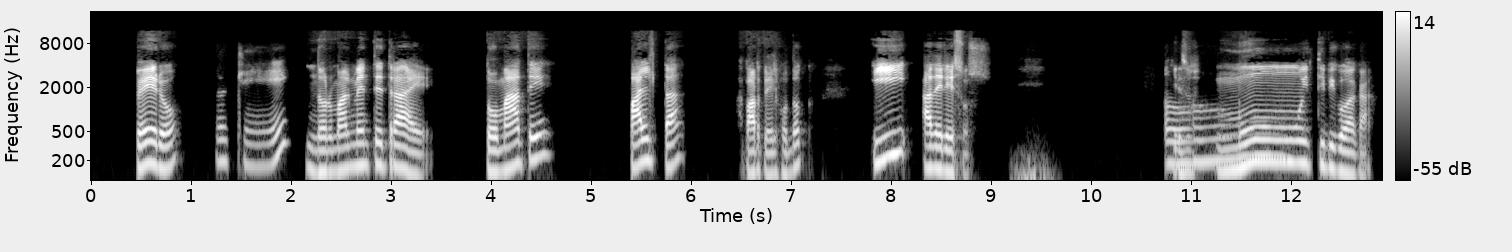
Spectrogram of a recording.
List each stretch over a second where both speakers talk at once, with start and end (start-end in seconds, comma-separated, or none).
10.8-12.1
